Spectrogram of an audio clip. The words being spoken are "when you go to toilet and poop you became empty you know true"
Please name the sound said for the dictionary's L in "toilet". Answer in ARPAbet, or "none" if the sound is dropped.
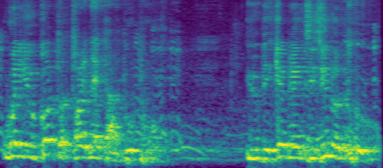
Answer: N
